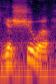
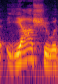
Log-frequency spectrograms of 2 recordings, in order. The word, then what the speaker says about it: Yeshua: that's his name but it's yeshua is the proper way to pronounce uh jesus's name in hebrew and yahshua doesn't work it's good for the sacred name people but it does not befit hebrew grammar and so we decide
